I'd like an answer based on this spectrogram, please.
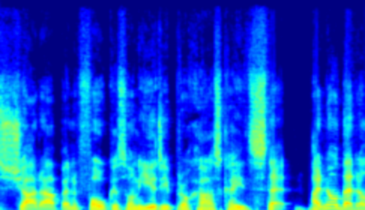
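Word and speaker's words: Jiří Procházka: have another Banger on the main card dude Yi prasa that's how you pronounce his name against Jamal Hill I don't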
